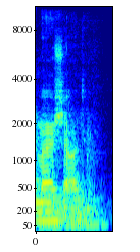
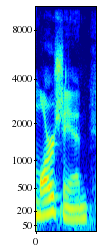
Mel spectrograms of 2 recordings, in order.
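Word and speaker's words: Marchand: This was many years ago he was asked, "How do you pronounce your name?" Brad Marshand. Dan, you're right. Wow. Dan was right. But also, it's not just Americans. It's like the chicklets guys can't pronounce this guy's name with a lick. It's become Marian. And I'm like, do I have this wrong? I assumed it was Marawn, but all these hockey guys are saying Marian.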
